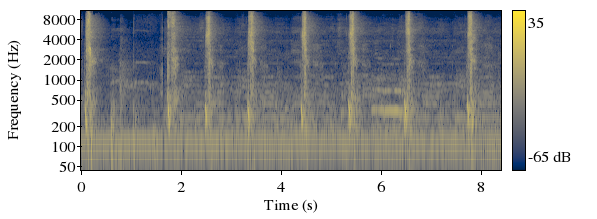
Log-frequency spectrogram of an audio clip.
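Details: Rapid repeated sneezing clip from a social-media compilation: about eight sharp sneezes in quick succession, roughly one a second, over a steady background hum.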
